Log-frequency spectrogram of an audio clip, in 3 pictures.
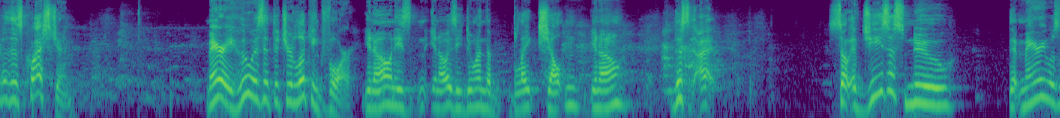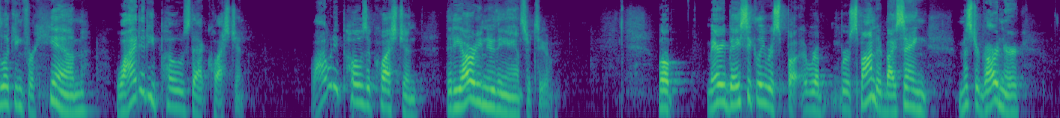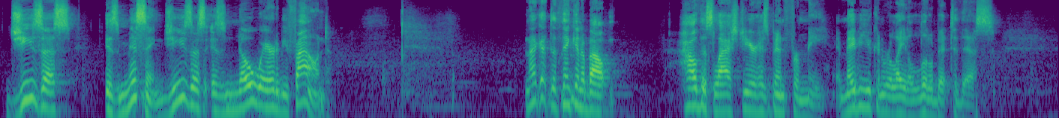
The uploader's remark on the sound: Easter Service! Live and Zoom (Audio)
